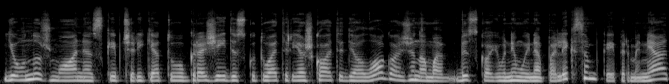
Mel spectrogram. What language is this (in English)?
Lithuanian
